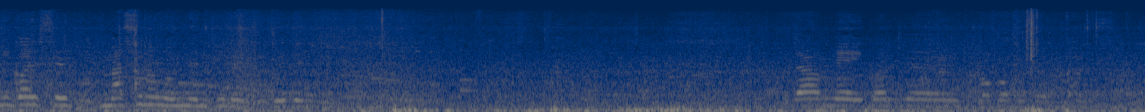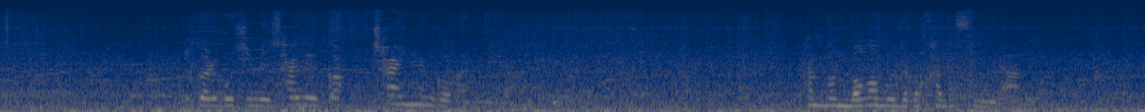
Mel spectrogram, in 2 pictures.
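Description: A young boy talks quietly nearby.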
